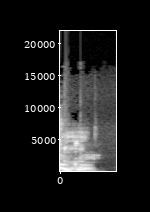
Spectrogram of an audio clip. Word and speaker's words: Ogun: Shango and Ogun and Ogun is how you pronounce it. Okay. Ogun.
